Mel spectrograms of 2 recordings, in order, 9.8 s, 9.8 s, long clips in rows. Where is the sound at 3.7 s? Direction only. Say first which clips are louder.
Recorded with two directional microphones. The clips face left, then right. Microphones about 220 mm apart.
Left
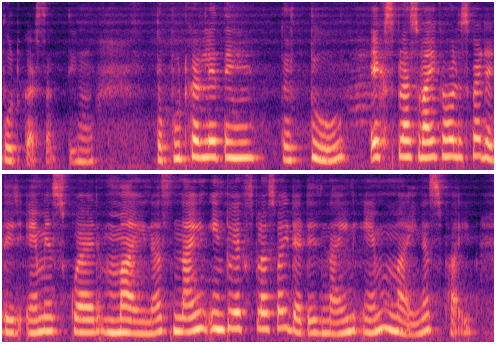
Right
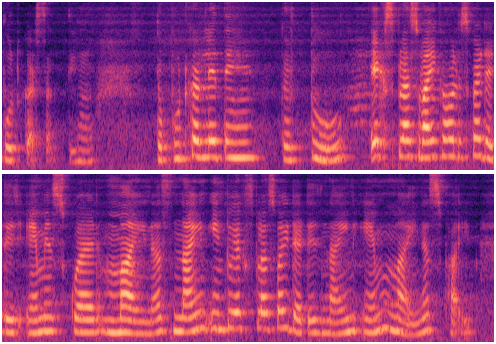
Left 6 dB; 40° left (ahead or behind).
